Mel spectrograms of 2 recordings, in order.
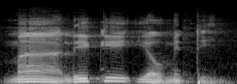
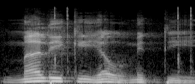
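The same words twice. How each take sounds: First: The first vowel of maliki is long. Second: The first vowel of maliki is short. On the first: "dibaca dengan alif mimnya" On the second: "dibaca tanpa alif"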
